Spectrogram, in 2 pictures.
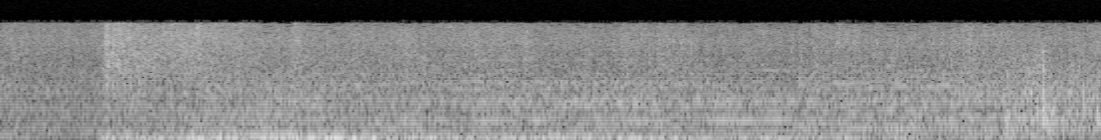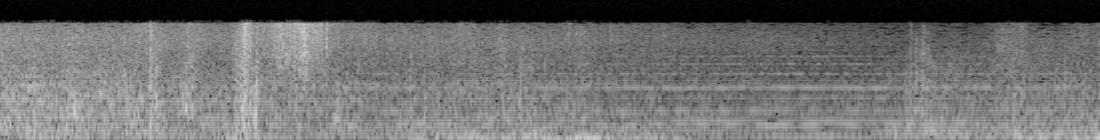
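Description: A thunderstorm in the game What Remains of Edith Finch, with steady heavy rain hissing throughout and a few low thunder rumbles rolling underneath, fairly loud and close.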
